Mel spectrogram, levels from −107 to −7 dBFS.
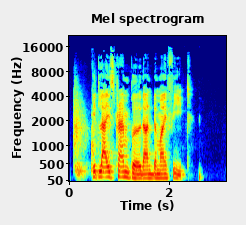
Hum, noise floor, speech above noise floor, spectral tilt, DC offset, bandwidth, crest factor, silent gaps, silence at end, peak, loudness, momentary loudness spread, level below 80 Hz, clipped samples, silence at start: none; -65 dBFS; 47 dB; -5 dB/octave; under 0.1%; 16 kHz; 20 dB; none; 0.5 s; 0 dBFS; -19 LUFS; 14 LU; -60 dBFS; under 0.1%; 0.1 s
